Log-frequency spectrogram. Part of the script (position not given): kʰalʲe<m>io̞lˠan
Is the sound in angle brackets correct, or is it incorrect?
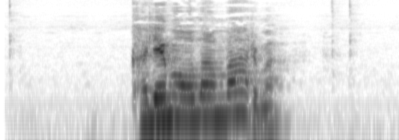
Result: correct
